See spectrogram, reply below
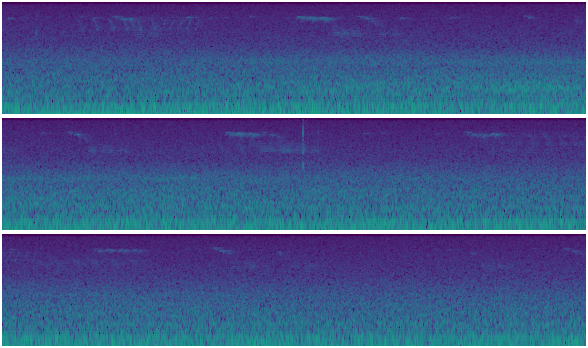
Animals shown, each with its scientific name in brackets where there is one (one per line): Nashville Warbler (Leiothlypis ruficapilla)
Black-capped Chickadee (Poecile atricapillus)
